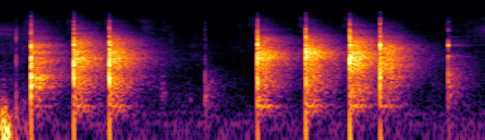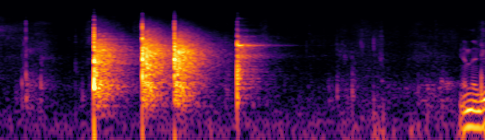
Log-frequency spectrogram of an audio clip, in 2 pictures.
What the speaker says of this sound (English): you got your little block that I noticed that you've cut just to bump it in place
